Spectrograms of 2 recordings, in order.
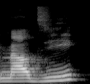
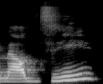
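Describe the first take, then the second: First: The d in mardi is a plain d. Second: The d in mardi has a hissing ts sound. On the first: This is how it is said in France. "in France, they would say mardi" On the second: This is how it is said in Quebec. "in Quebec, they would say mardi. So there's more of like a tss sound on it"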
